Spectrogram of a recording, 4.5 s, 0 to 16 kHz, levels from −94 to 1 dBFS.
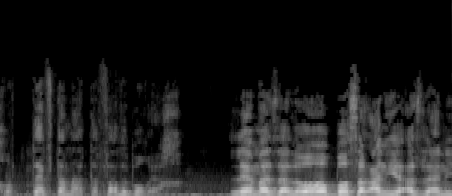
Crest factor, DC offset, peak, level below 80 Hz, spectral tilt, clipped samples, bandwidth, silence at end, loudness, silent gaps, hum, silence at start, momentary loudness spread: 18 dB; under 0.1%; -12 dBFS; -52 dBFS; -6 dB/octave; under 0.1%; 10 kHz; 0 s; -27 LUFS; none; none; 0 s; 18 LU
